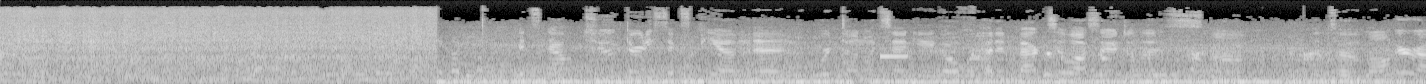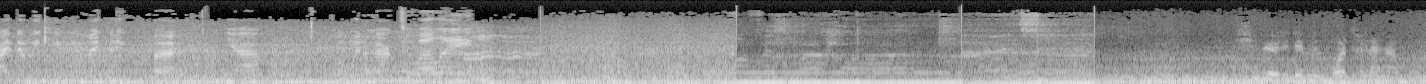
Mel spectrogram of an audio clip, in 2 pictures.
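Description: Water splashing from a public fountain for about the first four seconds, then background music with a strong, steady bass line.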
